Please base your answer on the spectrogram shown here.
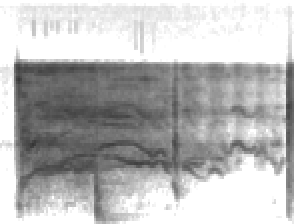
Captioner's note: laughing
